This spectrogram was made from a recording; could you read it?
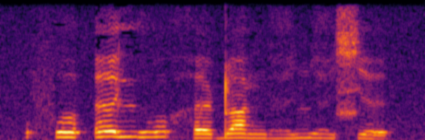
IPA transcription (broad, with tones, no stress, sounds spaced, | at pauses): f ɤ˦ ʔ ɛ˦ lʲ ṳ˦ lˠ h ɛ˨ ɖ a˦˨ ŋ ɛ̤˨˦ ʎ ɛ̤˦˨ ɕ ɪ˨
